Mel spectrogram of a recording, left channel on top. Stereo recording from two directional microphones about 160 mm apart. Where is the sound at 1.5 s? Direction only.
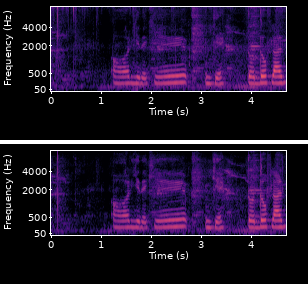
5° left (ahead or behind).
